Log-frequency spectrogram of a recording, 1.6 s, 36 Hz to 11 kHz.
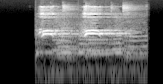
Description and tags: HELMS Bakery Truck Whistle CLIP TO WORK ON FILTER
Helms Bakery Truck Whistle actual whistle noise used at Helms Bakery from 1930 to 1969
Helms, Truck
